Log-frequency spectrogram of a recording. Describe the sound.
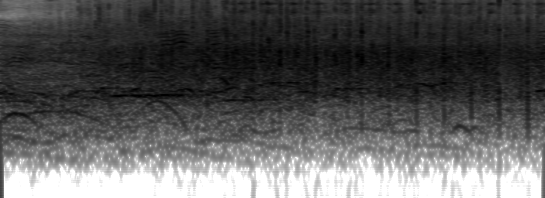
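An audience claps steadily throughout, a dense, loud wash of hand claps with scattered voices calling out and cheering beneath it.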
